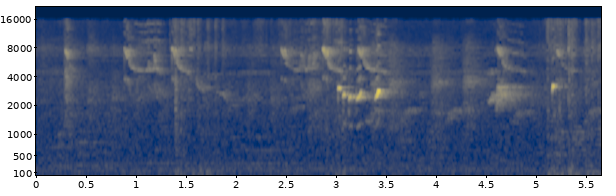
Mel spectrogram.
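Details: Kutilang emas bulbul in loud song, used as a master recording to train newly bought cage birds that rarely sing; scattered high, sharp downslurred chirps with a few brighter squeaky notes, separated by short pauses.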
